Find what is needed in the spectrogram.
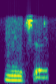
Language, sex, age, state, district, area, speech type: Urdu, male, 18-30, Bihar, Supaul, rural, conversation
